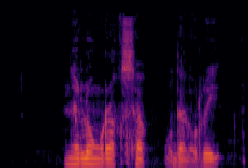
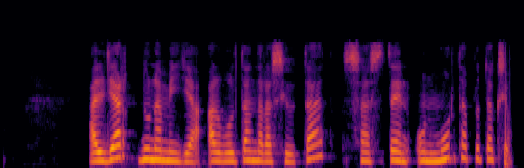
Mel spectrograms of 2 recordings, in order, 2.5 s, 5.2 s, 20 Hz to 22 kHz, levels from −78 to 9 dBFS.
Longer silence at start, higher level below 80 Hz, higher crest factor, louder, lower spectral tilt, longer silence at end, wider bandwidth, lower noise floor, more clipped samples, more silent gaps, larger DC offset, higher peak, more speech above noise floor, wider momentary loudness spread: second, 0.65 s vs 0.9 s; second, -68 dBFS vs -56 dBFS; about the same, 18 dB vs 16 dB; second, -28 LUFS vs -19 LUFS; about the same, -5.5 dB/octave vs -5.5 dB/octave; first, 0.3 s vs 0.1 s; first, 16 kHz vs 8 kHz; first, -69 dBFS vs -64 dBFS; neither; neither; neither; second, -10 dBFS vs -2 dBFS; second, 42 dB vs 46 dB; about the same, 9 LU vs 9 LU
